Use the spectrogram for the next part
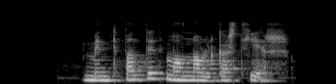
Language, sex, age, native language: Icelandic, female, 30-39, Icelandic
